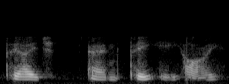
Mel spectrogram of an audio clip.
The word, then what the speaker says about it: Pohnpei: Because there's a pilot study being conducted in an island called Pohnpei, which is Phnpei, and it was conducted by Tateki Yeating. Forgive me, Tateki, if I've pronounced your name wrong.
